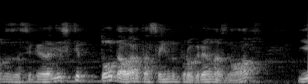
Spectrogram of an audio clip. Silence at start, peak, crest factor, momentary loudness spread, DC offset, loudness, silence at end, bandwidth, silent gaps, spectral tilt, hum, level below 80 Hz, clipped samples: 0 s; -8 dBFS; 16 dB; 10 LU; under 0.1%; -23 LUFS; 0 s; 7.6 kHz; none; -7 dB/octave; none; -56 dBFS; under 0.1%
